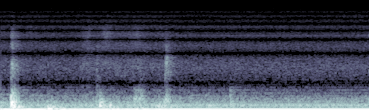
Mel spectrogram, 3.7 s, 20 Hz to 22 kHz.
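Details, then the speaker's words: QVIS VIPER-NVR-4BB CCTV network recorder that keeps restarting, heard while initializing; hard drive spins normally at high rpm with soft steady hum, few handling thumps, no clicking or grinding; before the unit beeps and restarts. "hard drive sounds in a regular way so that means just high rpms and that's it i don't know if you can hear it no extraordinary sound out of it"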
